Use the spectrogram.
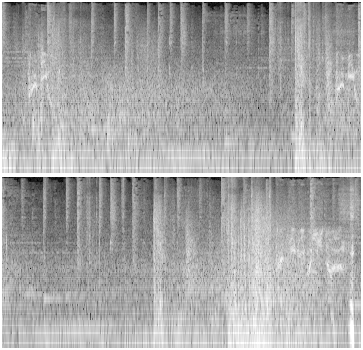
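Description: Tank cannon shots and heavy impacts thud against a Chieftain in World of Tanks Blitz, a few loud booming hits spaced seconds apart over rumbling engine noise and scattered clanks.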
